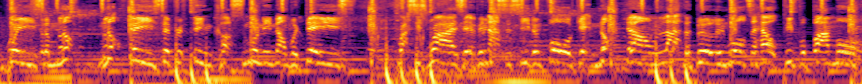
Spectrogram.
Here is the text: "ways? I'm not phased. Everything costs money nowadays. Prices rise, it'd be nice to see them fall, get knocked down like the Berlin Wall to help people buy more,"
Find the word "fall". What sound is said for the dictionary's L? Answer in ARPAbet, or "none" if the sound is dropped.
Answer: W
